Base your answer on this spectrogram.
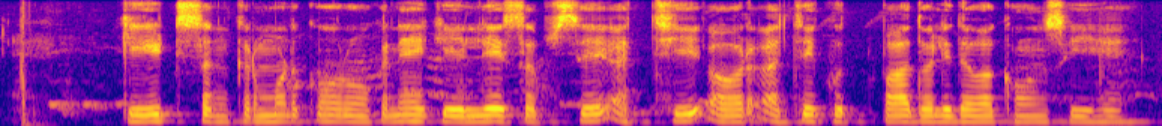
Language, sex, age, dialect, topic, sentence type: Hindi, male, 25-30, Awadhi Bundeli, agriculture, question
